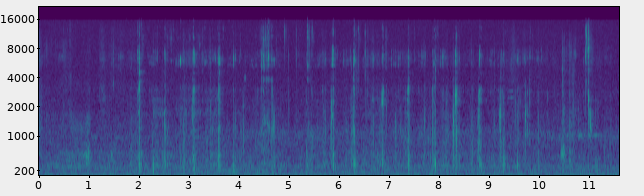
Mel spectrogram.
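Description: A person biting into a burger and chewing it close to the microphone: many small, irregular wet mouth clicks and soft crunches, several a second.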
